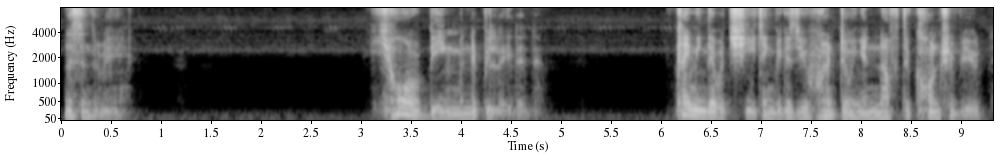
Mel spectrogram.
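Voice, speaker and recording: Noble lord for fantasy audio roleplay, male actor: haughty yet caring, soft-toned and husky, theatrical, exasperated sarcasm. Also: on the low side, lively intonation, measured pace, pauses often, full character voice. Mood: urgent concern. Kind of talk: scripted audio roleplay addressed to the listener.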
